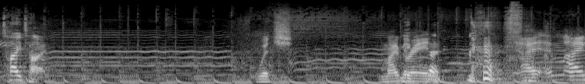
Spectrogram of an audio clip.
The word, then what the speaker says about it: TyTy: told that apparently TyTy his name is pronounced Tai Tai which my brain I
